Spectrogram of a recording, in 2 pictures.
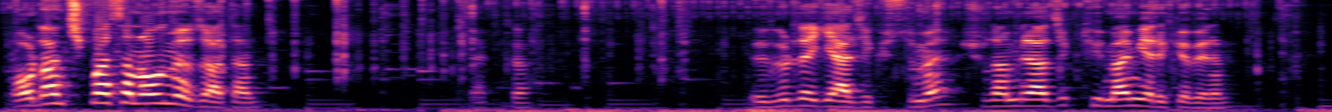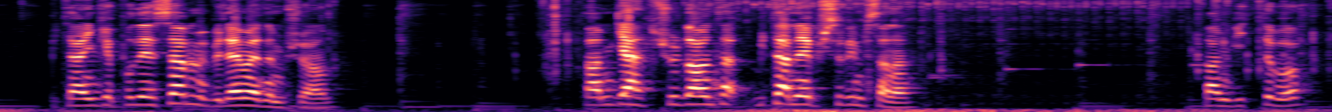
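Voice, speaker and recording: Fast, high-voiced young man commentating gameplay. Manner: excitable, slangy, chatty with viewers. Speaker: gaming YouTuber.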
